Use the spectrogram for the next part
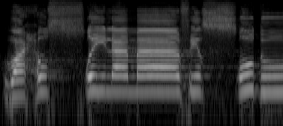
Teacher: इस सौद को पुर पढ़ना है और सीटी की आवाज़ इसमें पैदा होगी। वहुस्सिल मा फिस्सुदूर, और इन दोनों सौद पे तशदीद है और तशदीद तीन दंदानों वाली शक्ल को कहते हैं।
